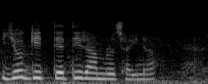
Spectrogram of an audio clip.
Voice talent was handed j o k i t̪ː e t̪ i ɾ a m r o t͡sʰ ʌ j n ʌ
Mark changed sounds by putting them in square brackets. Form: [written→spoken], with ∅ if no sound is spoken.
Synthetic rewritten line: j o [k→ɡ] i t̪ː e t̪ i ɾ a m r o t͡sʰ ʌ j n ʌ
